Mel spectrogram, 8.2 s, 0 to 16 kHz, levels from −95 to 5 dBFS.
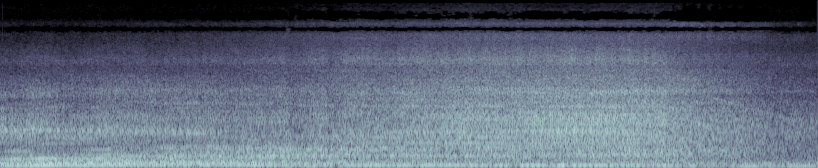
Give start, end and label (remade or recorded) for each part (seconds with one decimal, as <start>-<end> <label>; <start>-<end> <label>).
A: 0.0-4.7 recorded; 4.7-8.2 remade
